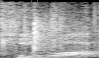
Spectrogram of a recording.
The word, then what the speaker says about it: quinoa: I know it's pronounced quinoa.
